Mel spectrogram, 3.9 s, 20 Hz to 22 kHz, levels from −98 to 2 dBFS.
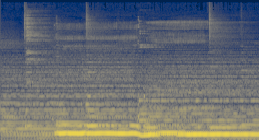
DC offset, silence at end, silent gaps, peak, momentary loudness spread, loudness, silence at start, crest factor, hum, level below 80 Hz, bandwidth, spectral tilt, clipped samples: under 0.1%; 0 s; none; -2 dBFS; 15 LU; -12 LUFS; 0 s; 8 dB; none; -44 dBFS; 14 kHz; -8 dB/octave; under 0.1%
